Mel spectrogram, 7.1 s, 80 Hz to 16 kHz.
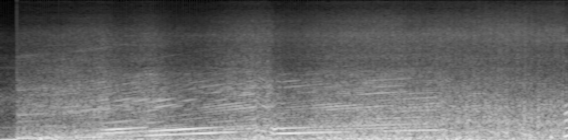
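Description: A 2018 Kawasaki Z900 motorcycle accelerates hard on a road ride, its engine note climbing through several rising sweeps between gear changes, loud and close over constant wind rush.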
